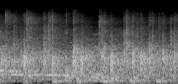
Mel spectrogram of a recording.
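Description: A crowd at a community gathering in Laxey claps steadily in a round of applause, a dense wash of many overlapping hand claps at an even, fairly loud level with no voices standing out.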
